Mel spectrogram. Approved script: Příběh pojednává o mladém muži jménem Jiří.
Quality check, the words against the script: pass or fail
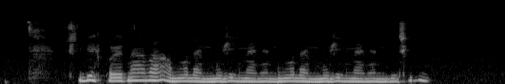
fail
